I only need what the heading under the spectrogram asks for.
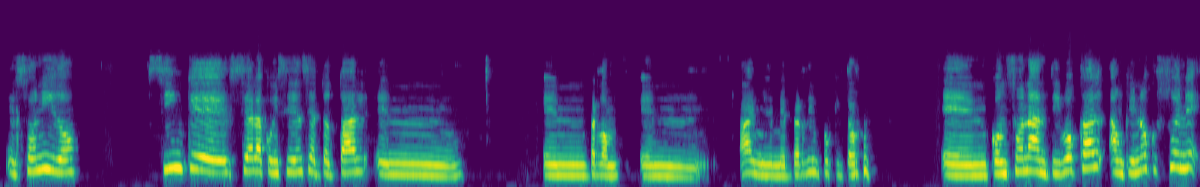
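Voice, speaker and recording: A woman's voice: on the high side, dry recording, highs cut off. A woman teaching literature on a video call, patiently explaining and checking in with her students. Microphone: phone or laptop on a video call.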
